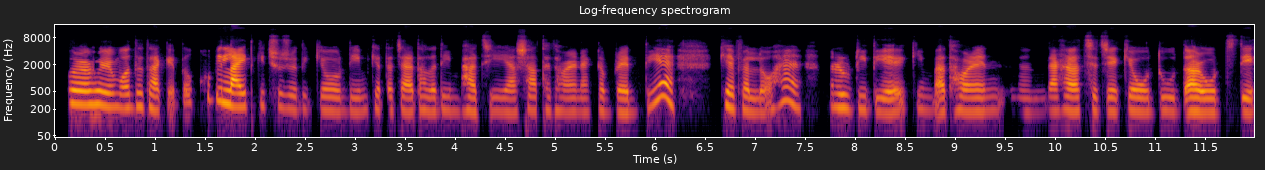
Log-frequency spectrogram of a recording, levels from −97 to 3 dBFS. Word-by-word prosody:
হুড়াহুড়ির 255 -3 +5
মধ্যে 220 +2 -1
থাকে। 190 -1 0
তো - - -11 0.2
খুবই 325 -4 -3
লাইট 230 0 +11
কিছু 240 -1 -7
যদি 195 +1 -12
কেউ 190 -1 -6 0.2
ডিম 175 0 -10
খেতে 190 -1 -8
চায়, 175 -1 +2
তাহলে 185 -2 -5
ডিম 190 -1 -13
ভাজি 180 0 -3 0.2
আর 170 - -4
সাথে 185 0 -5
ধরেন 180 0 -4
একটা 180 +1 -10
ব্রেড 170 -1 +1
দিয়ে 335 +11 +2 0.6
খেয়ে 235 -5 +1
ফেললো। 175 -2 -3 0.2
হ্যাঁ? 300 -5 -2 0.4
রুটি 210 -2 -3
দিয়ে 170 -2 +1 0.2
কিংবা, 195 -3 -5
ধরেন 180 -1 0 0.3
ইন 175 -1 -18 0.2
দেখা 185 +1 +1
যাচ্ছে 185 +1 -1
যে 180 - -1
কেউ 185 -2 0 0.2
দুধ 180 -1 -10
আর 180 - +9
ওটস 170 -1 -7
দিয়ে 170 -2 +2
185 Hz, 185 wpm, -26 LUFS, 180-215 Hz, 0.6 s, লাইট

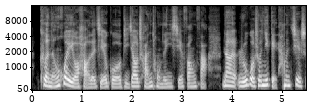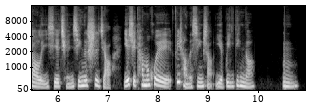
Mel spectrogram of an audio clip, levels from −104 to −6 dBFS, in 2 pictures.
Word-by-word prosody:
可 215 -6 +5
能 170 +5 +2
会 - - +8
有 150 -3 +4
好 150 - -1
的 140 0 -2
结 150 -1 -2
果， 150 -2 -2
比 150 -1 -9
较 170 +3 +3
传 165 +1 -2
统 175 -6 -7
的 145 0 -7
一 150 +1 -9
些 155 0 -4
方 155 0 -4
法， - - -5 0.3
那 195 -3 +3
如 180 +6 +4
果 245 - +6
说 210 +3 +1
你 220 +2 +7
给 - - -3
他 - - -10
们 210 - +4
介 210 -1 +1
绍 175 -3 0
了 145 - -3
一 135 - -10
些 160 +1 -3
全 150 -2 -3
新 195 +3 0
的 210 - +1
视 215 -1 0
角， - - -5 0.2
也 200 - +4
许 215 - 0
他 225 +3 -5
们 220 +1 +3
会 195 - 0
非 360 - +2
常 355 - -5
地 140 - -8
欣 170 +3 -3
赏 190 - -6
也 155 -1 -4
不 - - -10
一 165 -1 -5
定 195 -1 -2
呢。 150 +2 -7 0.6
嗯。 170 +2 -4
170 Hz, 280 characters per minute, -20 LUFS, 155-205 Hz, 0.6 s, 会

